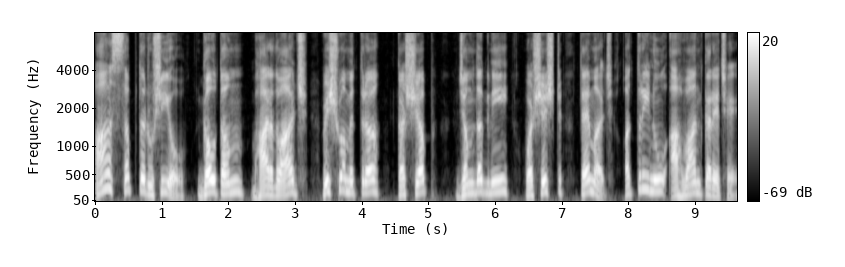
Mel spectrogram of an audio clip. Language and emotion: Gujarati, neutral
